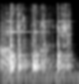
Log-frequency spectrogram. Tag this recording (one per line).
drink
bar
alcohol
glass
ice
ice-cube
cocktail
